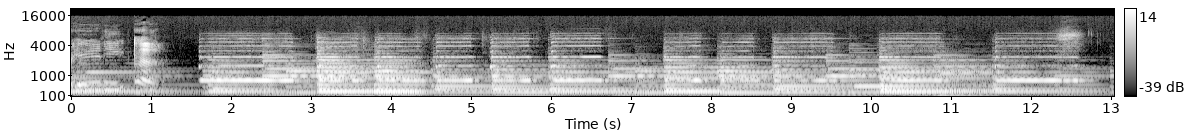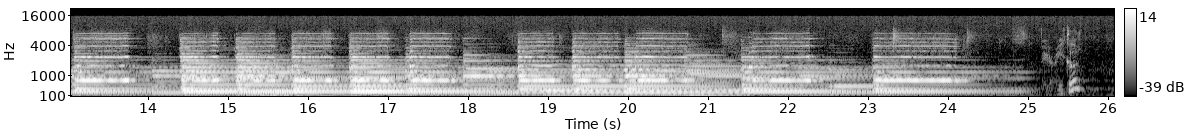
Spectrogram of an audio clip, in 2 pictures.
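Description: Piano accompaniment in a steady beat of about two notes a second, with a soprano recorder playing a simple tune built on the note G. The music stops shortly before the end.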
